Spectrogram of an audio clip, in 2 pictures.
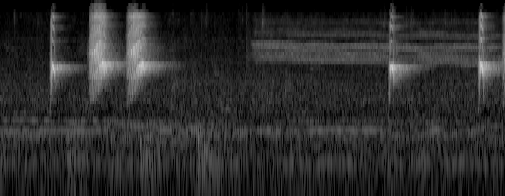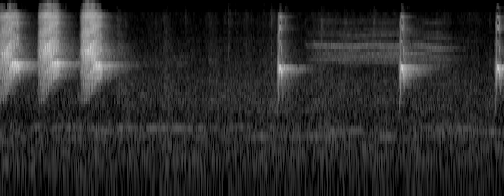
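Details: Blue-winged leafbird, a fluent mimic of other birds, kept as a master bird for training songbirds; short bursts of harsh, rasping notes with a steady high tone, in clusters of two or three separated by pauses, plus a faint buzzy trill.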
